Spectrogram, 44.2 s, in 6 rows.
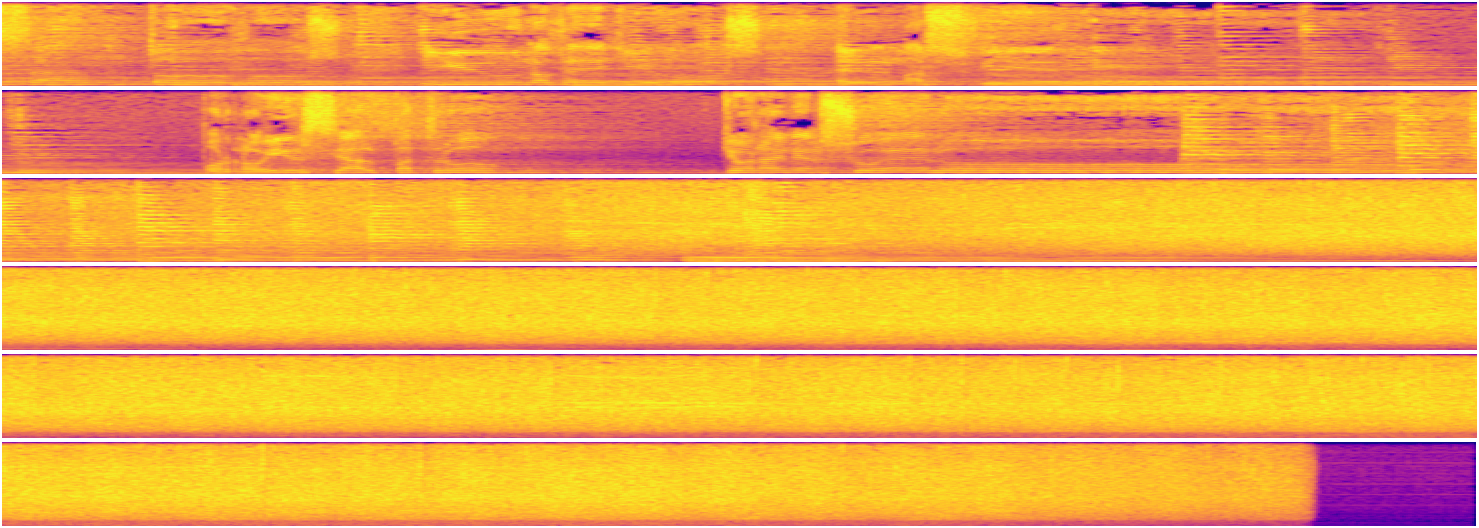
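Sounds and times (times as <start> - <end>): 
speech: 0.2 - 7.6, 8.4 - 10.1, 11.0 - 13.9
audience applause: 14.8 - 43.5.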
